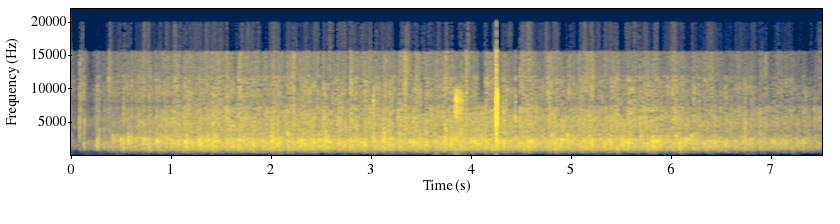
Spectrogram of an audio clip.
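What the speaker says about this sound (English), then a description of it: "Man, y'all give Hog Ball a round of applause." People in a room clap for a new channel member, steady moderate applause from a small group throughout, with a couple of sharp louder claps near the middle.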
